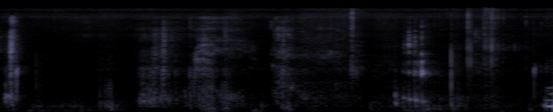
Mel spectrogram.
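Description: A block breaks with a short crunching sound.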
